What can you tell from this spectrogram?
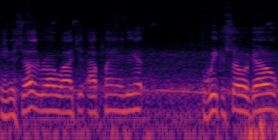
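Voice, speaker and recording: A high-pitched man's voice against noticeable background noise. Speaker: home gardener, retired agriculture worker. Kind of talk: casual garden tour video. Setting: outdoors in garden. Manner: fast.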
